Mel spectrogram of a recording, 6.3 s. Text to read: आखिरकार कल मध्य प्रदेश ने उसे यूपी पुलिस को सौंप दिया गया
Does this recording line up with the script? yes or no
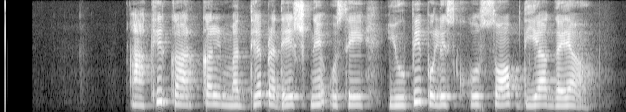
yes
